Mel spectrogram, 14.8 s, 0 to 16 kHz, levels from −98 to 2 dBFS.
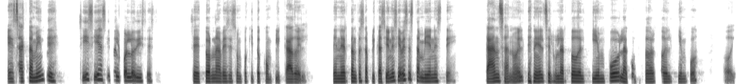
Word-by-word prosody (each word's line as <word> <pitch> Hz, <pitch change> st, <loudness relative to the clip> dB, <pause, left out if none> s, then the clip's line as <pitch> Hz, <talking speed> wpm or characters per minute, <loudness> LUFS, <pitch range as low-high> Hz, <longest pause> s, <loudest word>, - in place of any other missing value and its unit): Exactamente. 150 Hz, +6 st, +1 dB, 0.4 s
Sí, 110 Hz, +3 st, -1 dB
sí, -, -, +1 dB
así 210 Hz, -1 st, -2 dB
tal 180 Hz, -2 st, -4 dB
cual 160 Hz, -, +2 dB
lo -, -, +4 dB
dices. 150 Hz, 0 st, -3 dB, 0.7 s
Se 125 Hz, -2 st, 0 dB
torna 135 Hz, +1 st, +3 dB
a -, -, 0 dB
veces 130 Hz, 0 st, -3 dB
un 125 Hz, -2 st, -5 dB
poquito 125 Hz, 0 st, -6 dB
complicado 115 Hz, 0 st, 0 dB
el -, -, -5 dB, 0.5 s
tener 125 Hz, 0 st, +3 dB
tantas 145 Hz, +2 st, 0 dB
aplicaciones 135 Hz, +4 st, +1 dB
y -, -, +5 dB
a -, -, +5 dB
veces 210 Hz, 0 st, 0 dB
también, 140 Hz, -4 st, +2 dB
este, 145 Hz, 0 st, -7 dB, 0.6 s
cansa, 135 Hz, -1 st, +4 dB
¿no? 65 Hz, +1 st, -1 dB
El 75 Hz, +3 st, -1 dB
tener 140 Hz, -1 st, +2 dB
el 140 Hz, -, -1 dB
celular 125 Hz, -2 st, 0 dB
todo 135 Hz, -2 st, +4 dB
el 125 Hz, -1 st, 0 dB
tiempo, 130 Hz, +5 st, +2 dB
la 135 Hz, -7 st, +2 dB
computadora 120 Hz, +1 st, -4 dB
todo 125 Hz, -2 st, +1 dB
el 120 Hz, 0 st, -4 dB
tiempo. 120 Hz, 0 st, -5 dB, 0.5 s
Ay. -, -, -12 dB
130 Hz, 160 wpm, -24 LUFS, 125-145 Hz, 0.7 s, y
